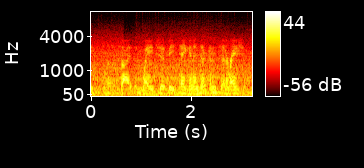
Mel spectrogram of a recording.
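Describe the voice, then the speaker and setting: With very wide pitch swings and a moderate pace, a man talks over noticeable background noise. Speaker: radio news reader. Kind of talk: local radio newscast.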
